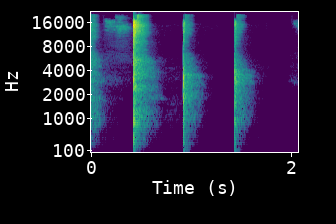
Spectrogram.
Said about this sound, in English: So there are 1, 2, 3, 4, 5 pat claps, and then you add an extra clap in, and then 2 pats.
